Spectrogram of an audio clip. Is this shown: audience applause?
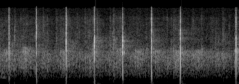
yes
